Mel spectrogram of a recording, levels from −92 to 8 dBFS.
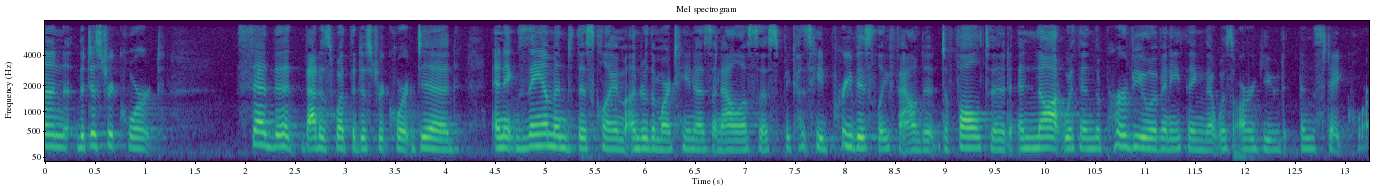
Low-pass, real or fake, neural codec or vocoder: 7.2 kHz; real; none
